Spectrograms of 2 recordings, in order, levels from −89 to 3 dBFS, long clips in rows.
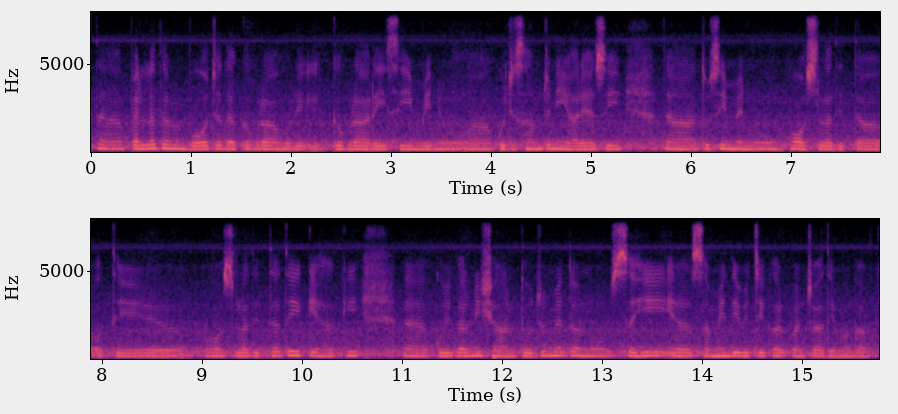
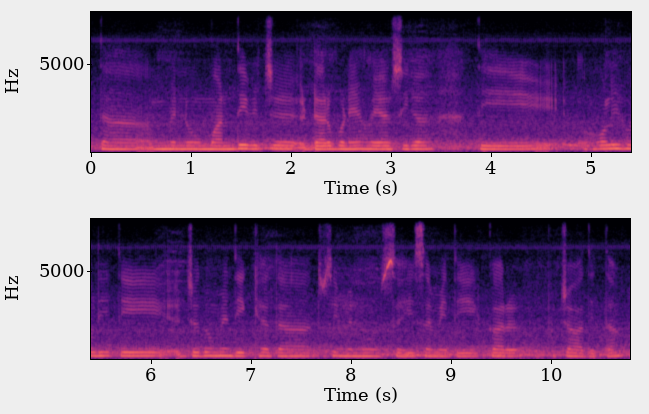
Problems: none marked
